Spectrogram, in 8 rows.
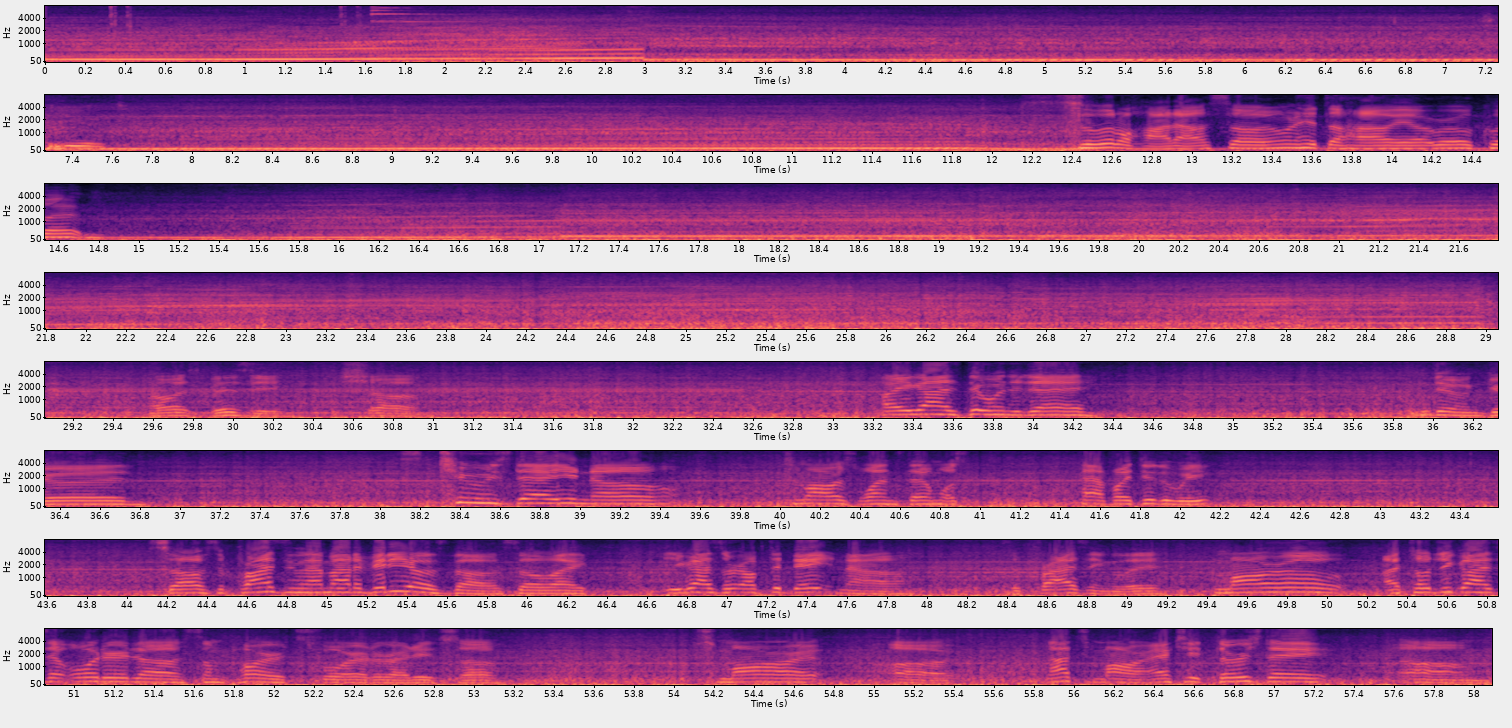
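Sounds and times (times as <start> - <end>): motorcycle engine accelerating: 0.0 - 58.0
motorcycle gear shift: 1.4 - 1.7
wind rush on microphone: 14.8 - 58.0.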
